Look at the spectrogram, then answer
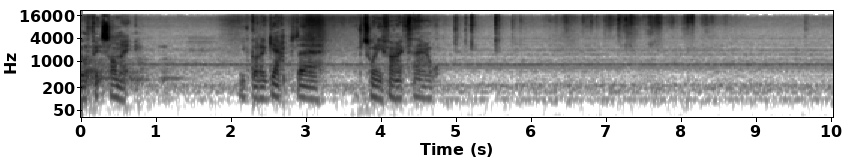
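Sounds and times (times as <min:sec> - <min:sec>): steady workshop hum: 0:00.0 - 0:10.0.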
